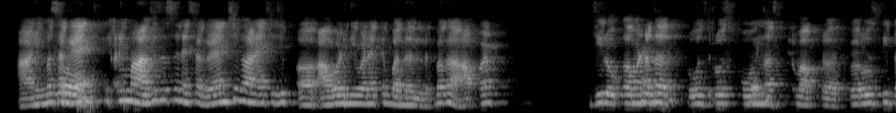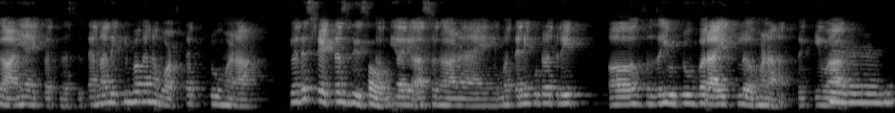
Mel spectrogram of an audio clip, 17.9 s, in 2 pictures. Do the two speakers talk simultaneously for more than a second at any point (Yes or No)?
No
